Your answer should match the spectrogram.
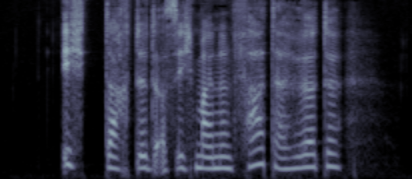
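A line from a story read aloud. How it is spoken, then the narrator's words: Groaning. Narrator (German): stöhnte er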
